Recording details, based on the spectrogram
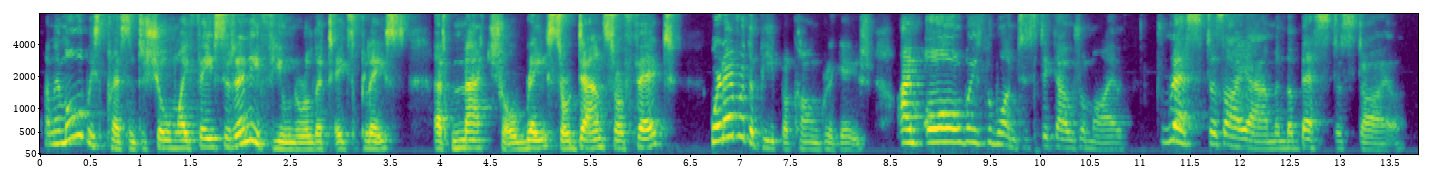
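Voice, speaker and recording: A woman's voice: lowish voice, sing-song, moderate pace, a little mellow. Casting: woman to play a young maid pleading her case, saucy and aggrieved, theatrical verse delivery. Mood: boastful, saucy. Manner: declamatory, theatrical, rhythmic delivery. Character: lovelorn, indignant, bawdy young Irish maiden pleading in court. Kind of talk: dramatic recital of comic rhyming verse.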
